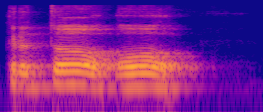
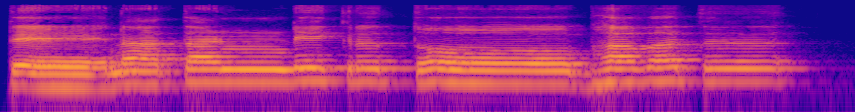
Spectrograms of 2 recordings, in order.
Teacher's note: you just have to slightly elongate the previous swara, which is in this case krito o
